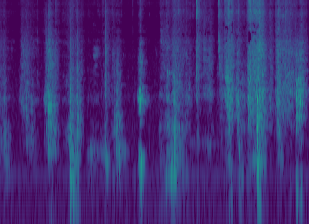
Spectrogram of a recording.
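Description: Plastic packaging rustles and crinkles in a man's hands.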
